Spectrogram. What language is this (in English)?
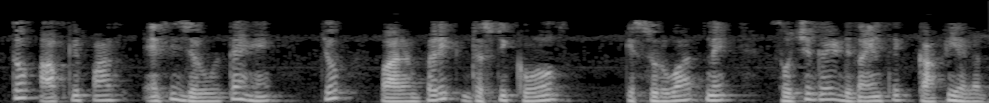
Hindi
